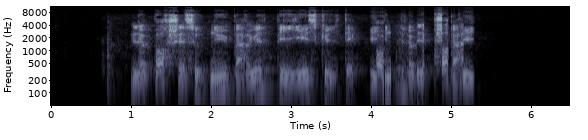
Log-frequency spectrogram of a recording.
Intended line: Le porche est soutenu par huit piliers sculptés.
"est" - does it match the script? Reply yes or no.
yes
